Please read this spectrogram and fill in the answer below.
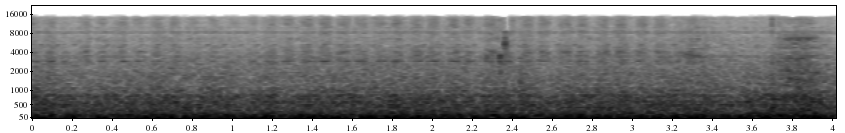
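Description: Colored pencil scratching softly on paper as it shades in a drawing, faint over a steady low hum.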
